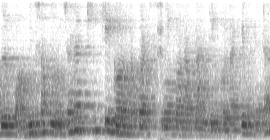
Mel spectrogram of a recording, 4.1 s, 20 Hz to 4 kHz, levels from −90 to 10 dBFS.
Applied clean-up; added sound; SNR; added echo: neural separator model SepFormer DNS4.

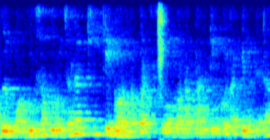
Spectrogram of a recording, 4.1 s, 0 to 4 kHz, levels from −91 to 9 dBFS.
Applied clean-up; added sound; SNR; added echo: none; Tambourine; 16 dB; reverberation time 1.0 s.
